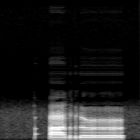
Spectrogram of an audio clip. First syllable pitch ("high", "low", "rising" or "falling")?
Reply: high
